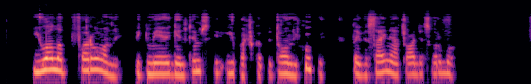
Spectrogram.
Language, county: Lithuanian, Vilnius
